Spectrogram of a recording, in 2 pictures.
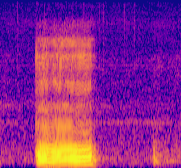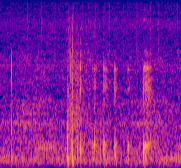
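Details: After a long day of playing and running, a napping Boston Terrier gives one drawn-out, buzzy, rattling snore lasting about a second; afterward faint taps and clicks break the quiet of a small room.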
